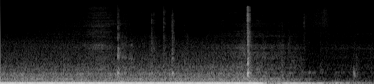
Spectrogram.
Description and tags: Car engine stop 4
I recently contributed a track to a Triple LP set of krautrock cover versions ("Head Music 2", released by Fruits De Mer Records, December 2020). The song I chose to cover was Kraftwerk's "Autobahn".
If you know the track, you'll know that it uses synthesised traffic sounds alongside recordings of the same. On my version, I achieved these in three ways:
2) I got in my car with my Zoom recorder and made my own recordings of the engine starting, stopping, etc
3) I made my own sound effects using virtual synths and effects in Ableton Live 10
This particular sound falls into the second category.
car, car-engine, car-engine-stop, cars, driving, engine, engine-stop, road, stop, street, traffic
